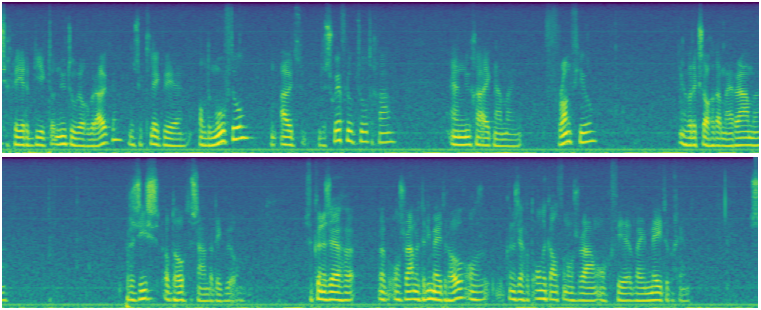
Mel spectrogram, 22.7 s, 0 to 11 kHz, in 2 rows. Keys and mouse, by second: 3.6 click, 8.7 f, 9.2 middle click, 10.9 alt+middle click, 12.1 f, 12.5 middle click.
